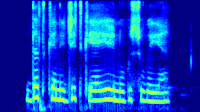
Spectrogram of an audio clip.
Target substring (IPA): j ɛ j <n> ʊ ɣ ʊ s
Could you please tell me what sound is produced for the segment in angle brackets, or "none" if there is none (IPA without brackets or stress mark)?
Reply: n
